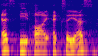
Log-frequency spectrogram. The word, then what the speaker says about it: Seixas: Tomorrow will be published and sold at the printing house a discourse delivered by the Reverend Gershom Seixas, S-E-I-X-A-S, is pronounced Seixas, of the Jewish synagogue.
